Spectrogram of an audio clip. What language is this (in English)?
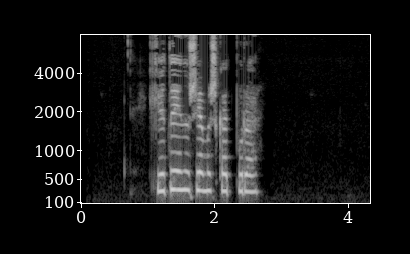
Mari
